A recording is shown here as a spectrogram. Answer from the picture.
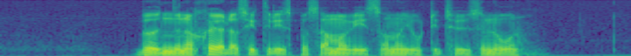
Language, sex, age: Swedish, male, 26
